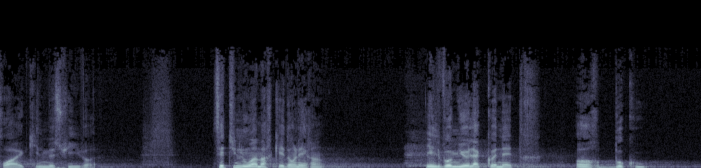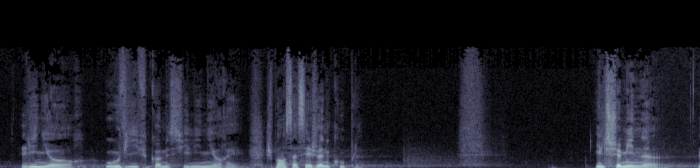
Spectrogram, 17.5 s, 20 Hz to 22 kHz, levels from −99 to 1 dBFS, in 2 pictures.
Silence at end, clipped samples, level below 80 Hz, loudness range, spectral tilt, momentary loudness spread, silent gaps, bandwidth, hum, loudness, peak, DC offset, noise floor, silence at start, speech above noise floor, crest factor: 0 s; under 0.1%; -56 dBFS; 5 LU; -6 dB/octave; 24 LU; none; 16 kHz; none; -33 LUFS; -12 dBFS; under 0.1%; -75 dBFS; 0.05 s; 43 dB; 22 dB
